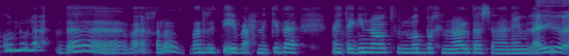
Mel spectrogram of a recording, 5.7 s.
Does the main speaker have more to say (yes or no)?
no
